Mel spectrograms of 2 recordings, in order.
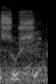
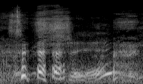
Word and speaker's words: suszy: suszy suszy nie sushi suszy suszy trudn suszę suszy nie suszy Suszy, suszy.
